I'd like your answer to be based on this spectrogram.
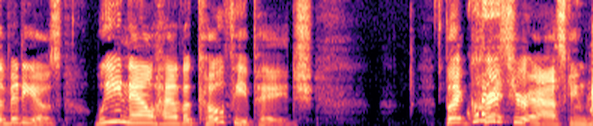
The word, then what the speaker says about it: Ko-fi: Anyways, that's how they say a cup of coffee. But anyways, it's pronounced Ko-fi.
